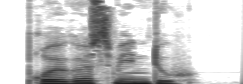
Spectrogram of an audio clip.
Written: bryggersvindue

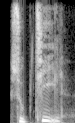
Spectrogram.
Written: subtil

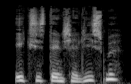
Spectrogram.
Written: eksistentialisme

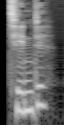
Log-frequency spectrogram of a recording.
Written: tinte

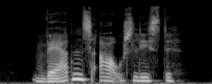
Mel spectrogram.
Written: verdensarvsliste

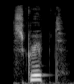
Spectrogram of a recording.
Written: script

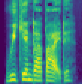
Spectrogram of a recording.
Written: weekendarbejde

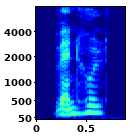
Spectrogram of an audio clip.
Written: vandhul

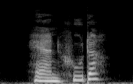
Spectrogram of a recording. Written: herrnhuter

